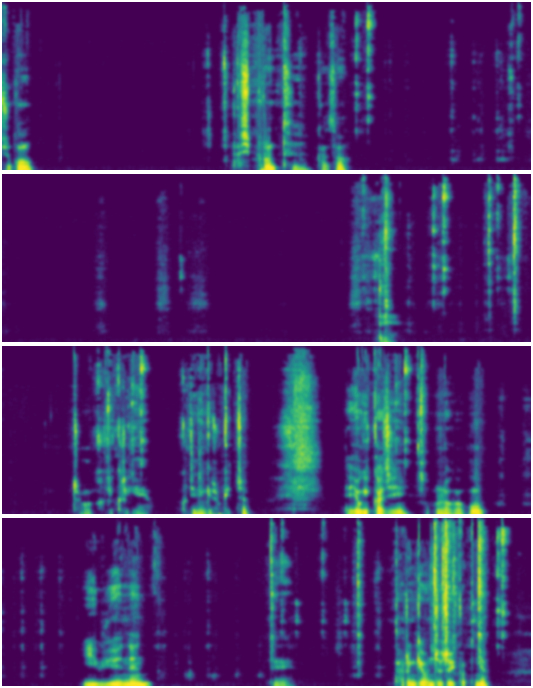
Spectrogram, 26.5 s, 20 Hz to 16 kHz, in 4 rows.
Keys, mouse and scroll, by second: 2.9 alt+f, 6.2 shift+middle click, 10.9 shift+middle click, 12.6 shift+middle click, 14.3 m, 17.9 shift+click, 23.1 shift+middle click, 23.6 shift+middle click, 25.0 space, 25.3 shift+middle click.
